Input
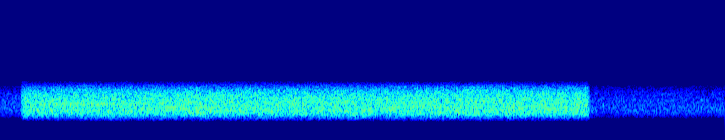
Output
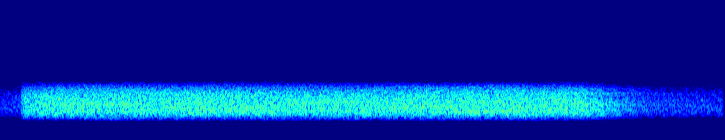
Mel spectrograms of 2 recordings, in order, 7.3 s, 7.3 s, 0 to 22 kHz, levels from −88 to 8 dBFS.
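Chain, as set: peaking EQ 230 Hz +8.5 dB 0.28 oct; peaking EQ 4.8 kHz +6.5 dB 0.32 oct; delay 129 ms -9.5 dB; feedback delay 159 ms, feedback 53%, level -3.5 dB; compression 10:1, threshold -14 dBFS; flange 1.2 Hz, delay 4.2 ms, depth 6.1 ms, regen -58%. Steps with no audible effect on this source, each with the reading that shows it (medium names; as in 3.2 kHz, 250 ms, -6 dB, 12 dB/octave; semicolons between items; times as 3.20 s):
peaking EQ 230 Hz: input has nothing below 600 Hz; peaking EQ 4.8 kHz: input has nothing above 1.9 kHz; compression, threshold -14 dBFS: peak at its input -25.0 dBFS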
